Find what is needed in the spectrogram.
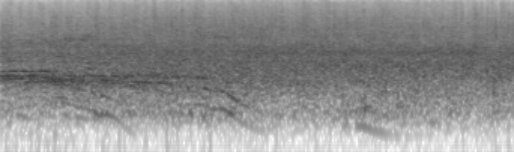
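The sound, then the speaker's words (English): An audience gives a round of applause, a dense, even wash of clapping that holds steady throughout while voices talk over it. “You meant to clap to the end. Is that all that Nicholas is worth to you? A desultory round of applause.”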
